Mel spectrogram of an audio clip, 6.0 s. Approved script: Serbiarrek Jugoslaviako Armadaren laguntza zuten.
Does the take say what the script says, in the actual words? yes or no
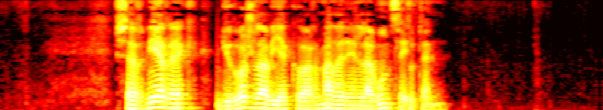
yes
